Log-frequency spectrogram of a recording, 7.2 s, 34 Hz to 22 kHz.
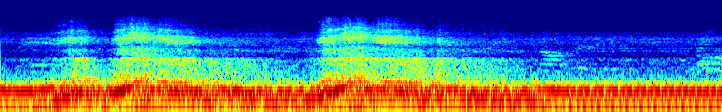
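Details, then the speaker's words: Chevrolet Caprice V8 after a new distributor cap, rotor and water pump: two quick, crisp throttle blips over a steady idle with no tapping or clatter, revving healthy. The earlier suspected lifter or pushrod noise is blamed on cap and rotor buildup. "You want to hear how snappy this puppy gets?"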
